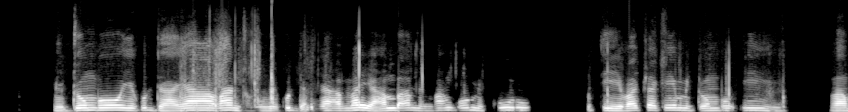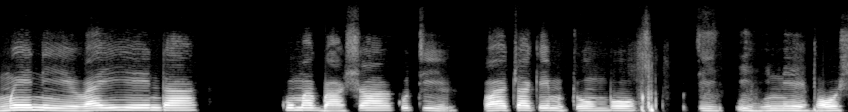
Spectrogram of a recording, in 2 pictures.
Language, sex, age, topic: Ndau, female, 36-49, health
